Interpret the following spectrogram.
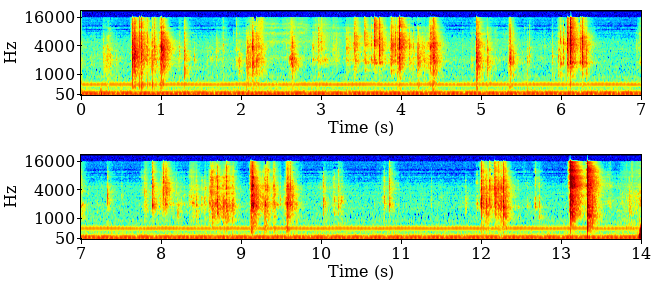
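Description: Hard plastic clicks and rattles of a Beyblade X ripcord launcher being handled and fitted onto a launcher grip, irregular knocks and snaps, with the loudest sharp clicks near the end as it seats on the grip.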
